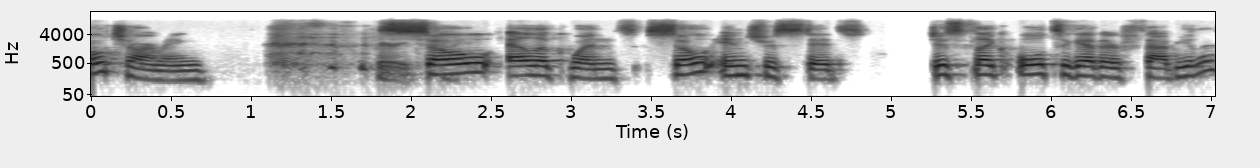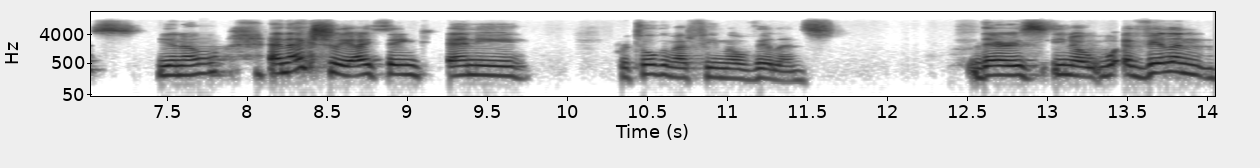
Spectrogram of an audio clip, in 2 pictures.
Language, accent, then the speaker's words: English; Netherlands; moved away as an adult; also born or lived in London; now in United States; I grew up in the Netherlands. I studied in London, but I grew up in the Netherlands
